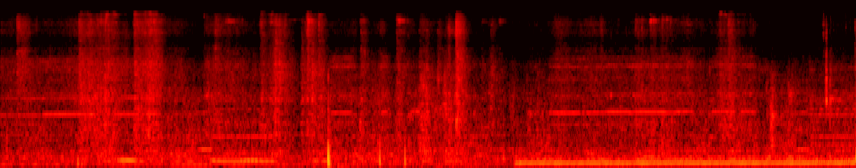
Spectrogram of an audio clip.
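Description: Quiet counter-side room sounds: faint clicks and handling noises, with a sharp tap about three seconds in, then a steady low machine hum that starts about five seconds in.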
